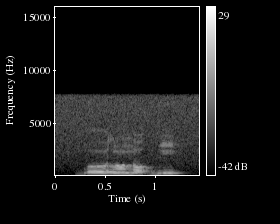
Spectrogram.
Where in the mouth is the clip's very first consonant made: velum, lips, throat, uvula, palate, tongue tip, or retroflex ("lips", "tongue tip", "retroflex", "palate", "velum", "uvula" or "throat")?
lips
